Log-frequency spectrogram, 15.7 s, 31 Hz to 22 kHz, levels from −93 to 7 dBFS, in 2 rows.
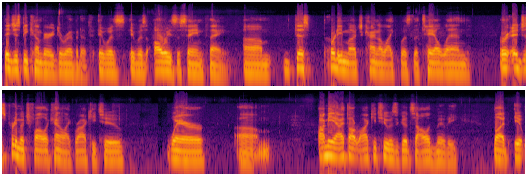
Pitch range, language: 90-110 Hz, English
